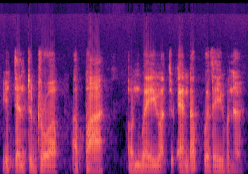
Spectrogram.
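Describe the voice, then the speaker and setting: A man's voice: lowish voice, little pitch movement, fairly quick. A man from Fiji, a humanitarian guest, talking in a remote interview over a video call, hesitant and often restarting. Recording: dull lo-fi call audio.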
